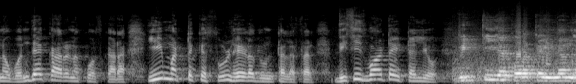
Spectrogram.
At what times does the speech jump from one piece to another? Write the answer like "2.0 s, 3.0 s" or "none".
4.4 s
